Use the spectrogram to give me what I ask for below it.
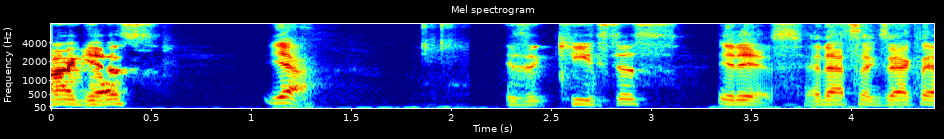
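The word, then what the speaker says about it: Quistis: hang on can I guess yeah is it kiestus it is and that's exactly how I pronounced it was kiestus yeah I think that's correct okay yep yeah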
